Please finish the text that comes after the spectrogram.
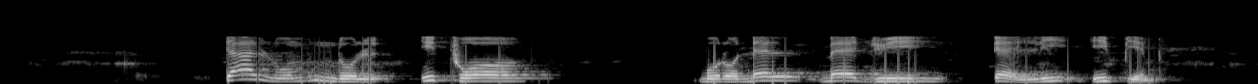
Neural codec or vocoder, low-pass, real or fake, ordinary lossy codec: none; 3.6 kHz; real; AAC, 32 kbps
